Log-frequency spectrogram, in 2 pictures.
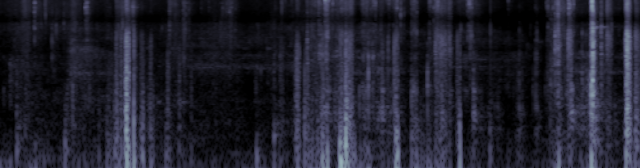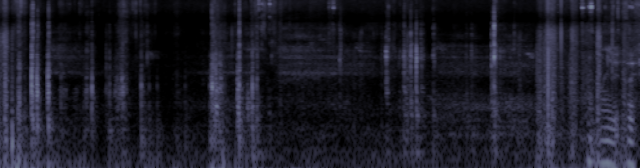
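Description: Scattered clicks, knocks and rattles from a jump starter's booster lead and battery clamps being handled, with footsteps.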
